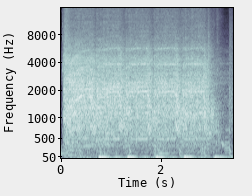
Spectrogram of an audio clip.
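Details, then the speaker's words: 1970 Plymouth GTX 440 V8, old engine before rebuild, warm, full throttle, all 8 plugs out, compression test: quick even cranking whirr with steady pulses, no misses or grinding, then winds down; just under 150 psi, hoped 180-185 after rebuild; normal cranking. "Well, we can go just under 150, all right? It should be at least, well, who knows what it was in those days. Don't forget it's an old engine."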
